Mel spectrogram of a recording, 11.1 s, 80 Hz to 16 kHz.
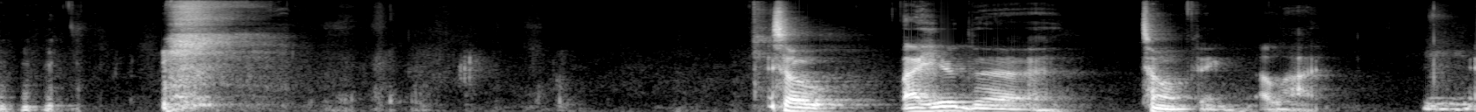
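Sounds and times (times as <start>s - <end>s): person laughing: 0.0s - 0.6s, 1.2s - 2.1s.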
